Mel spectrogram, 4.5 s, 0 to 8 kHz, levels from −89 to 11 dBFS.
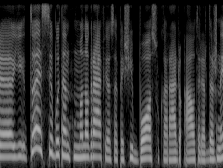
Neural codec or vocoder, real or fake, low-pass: none; real; 7.2 kHz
